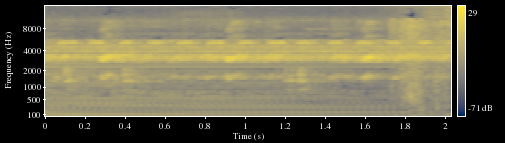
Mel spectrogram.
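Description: Crickets chirping in a steady run, about three chirps a second, over a low steady hum: a night-time ambience sound effect.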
